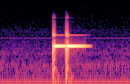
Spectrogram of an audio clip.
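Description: A brief electronic telephone dialing tone as a phone call is placed, a steady mid-pitched beep under two quick soft clicks, lasting under half a second against silence.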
